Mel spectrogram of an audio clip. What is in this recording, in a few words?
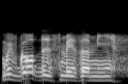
round start, gendarmerie fem; vo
